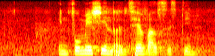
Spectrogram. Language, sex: Zulu, male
